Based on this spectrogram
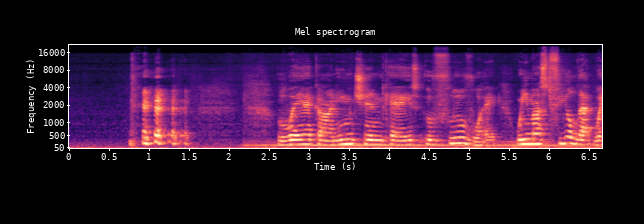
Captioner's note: laughs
